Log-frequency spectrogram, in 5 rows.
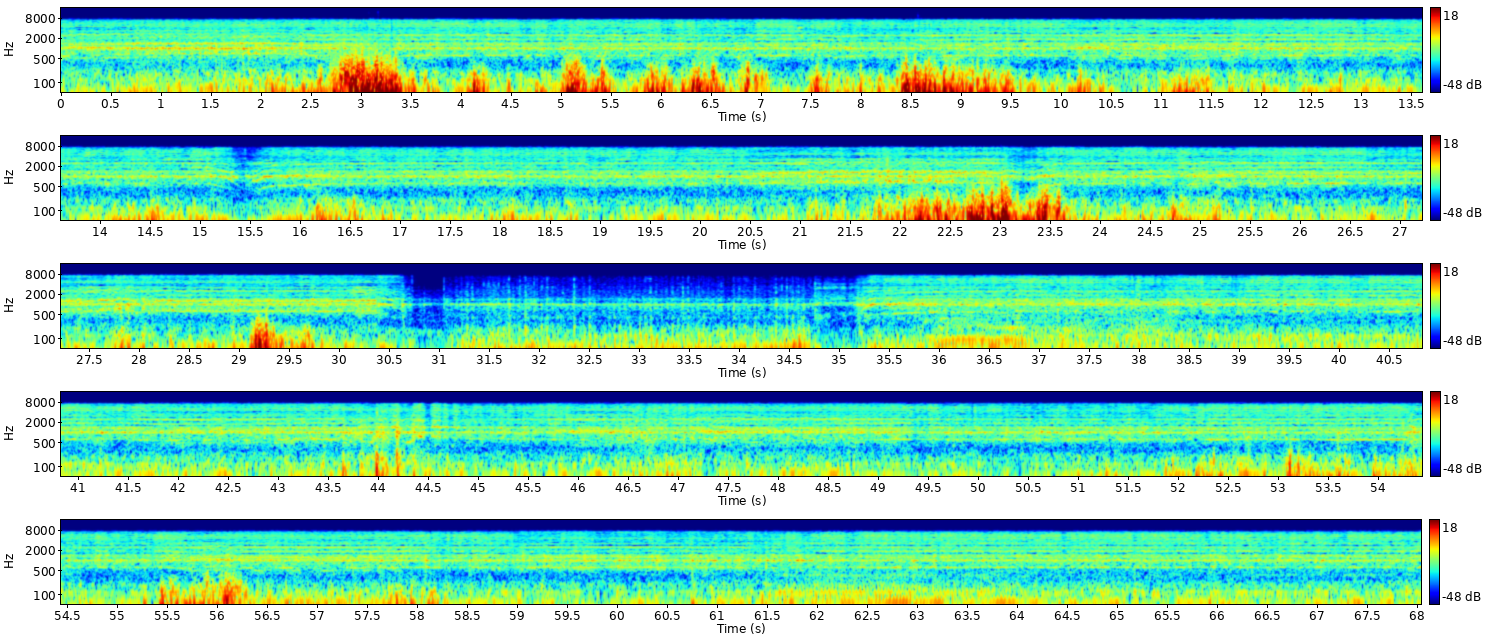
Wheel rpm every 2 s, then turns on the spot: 160, 170, 170, 160, 160, 160, 170, 130, 160, 170, 160, 160, 160, 160, 160, 50, 30, 70, 170, 170, 160, 160, 170, 160, 170, 170, 170, 170, 160, 170, 170, 170, 170, 170.
30-34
